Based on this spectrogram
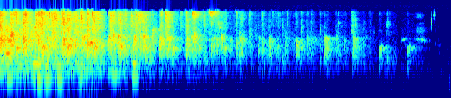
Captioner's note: applause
